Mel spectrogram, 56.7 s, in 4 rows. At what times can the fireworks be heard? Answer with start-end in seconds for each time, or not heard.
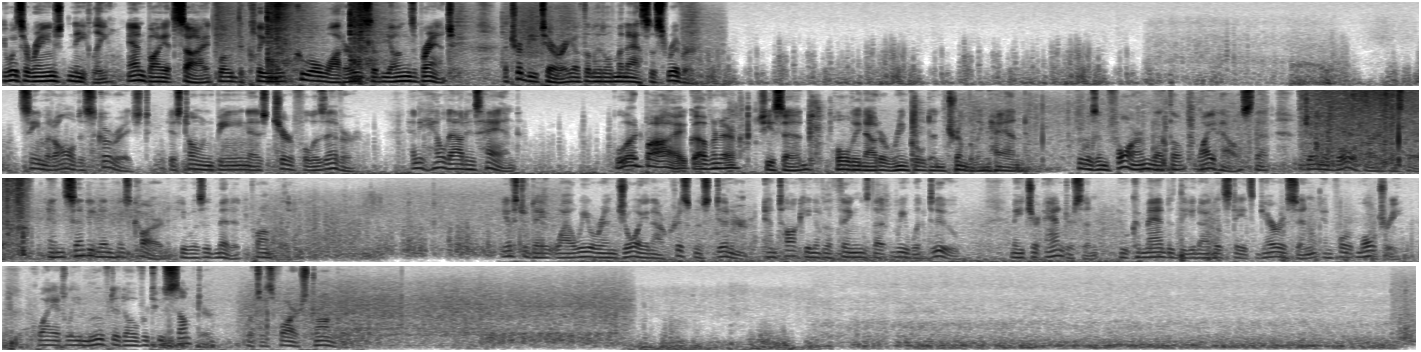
2.1-7.2.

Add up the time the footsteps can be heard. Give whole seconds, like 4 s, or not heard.
7 s.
